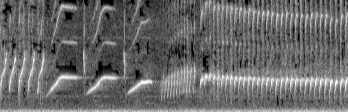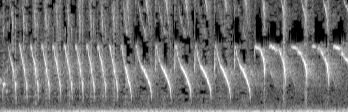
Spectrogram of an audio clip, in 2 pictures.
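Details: Canary song on a training master: a few short rising chips, a long buzzy rattling roll, then a steady trill of sweeping notes that slows into separate loud strokes.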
